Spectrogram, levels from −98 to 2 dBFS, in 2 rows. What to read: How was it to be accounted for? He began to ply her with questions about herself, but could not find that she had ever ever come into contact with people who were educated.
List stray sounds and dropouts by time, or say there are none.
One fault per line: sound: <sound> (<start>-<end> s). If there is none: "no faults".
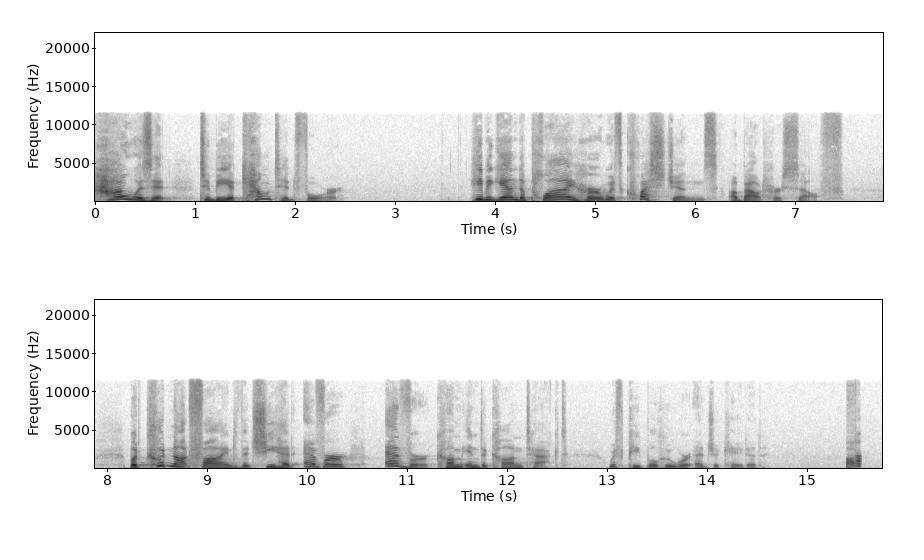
sound: laugh (15.4-15.5 s)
